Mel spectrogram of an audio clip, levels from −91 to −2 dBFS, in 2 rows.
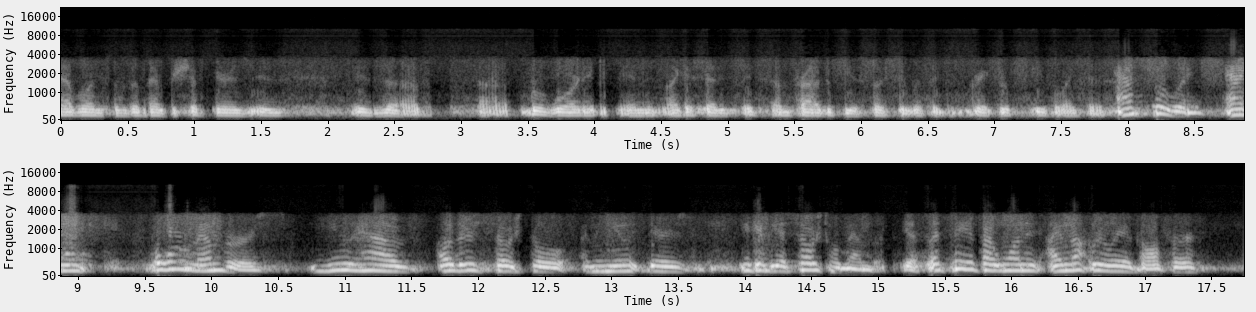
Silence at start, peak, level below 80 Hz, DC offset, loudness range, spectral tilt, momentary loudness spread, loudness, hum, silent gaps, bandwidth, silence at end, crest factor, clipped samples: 0 s; -4 dBFS; -72 dBFS; under 0.1%; 2 LU; -9.5 dB/octave; 5 LU; -20 LUFS; none; none; 6.2 kHz; 0 s; 16 dB; under 0.1%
